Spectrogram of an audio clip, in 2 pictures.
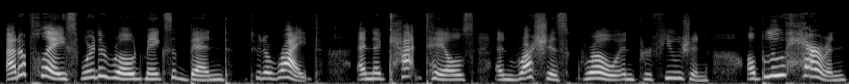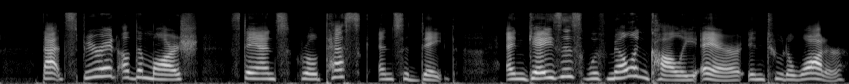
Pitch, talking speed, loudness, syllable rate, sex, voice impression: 260 Hz, 145 wpm, -19 LUFS, 4.2 syllables/s, female, feminine, slightly adult-like, powerful, clear, slightly cute, slightly unique, slightly lively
